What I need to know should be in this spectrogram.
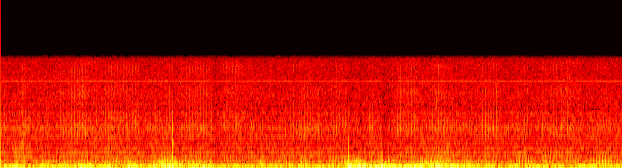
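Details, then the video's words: House cat purring, wanting more petting and pulling a person's hand toward its head when stroking stops. Deep, even, rumbling purr with slight swells in loudness, no other sounds clearly present. "Benny the cat really wants to be pet"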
